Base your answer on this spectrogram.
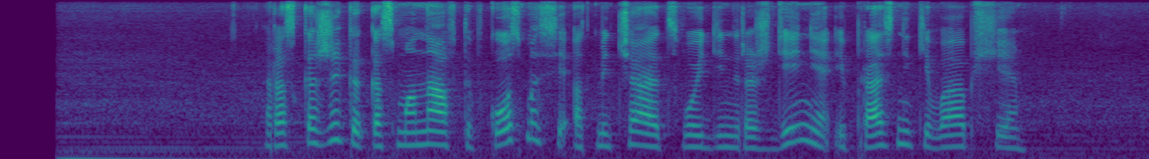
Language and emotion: Russian, neutral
